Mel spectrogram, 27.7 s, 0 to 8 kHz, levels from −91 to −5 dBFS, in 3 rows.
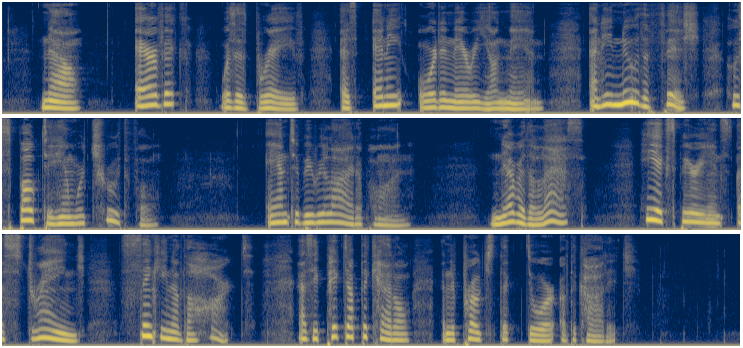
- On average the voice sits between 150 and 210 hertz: Yes, medium, 185 Hz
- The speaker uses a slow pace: Yes, slow, 105 wpm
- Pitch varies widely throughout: Yes, wide, 5.8 semitones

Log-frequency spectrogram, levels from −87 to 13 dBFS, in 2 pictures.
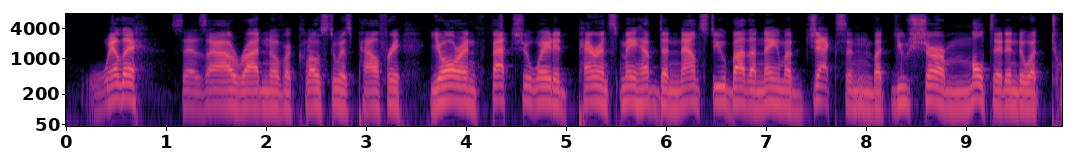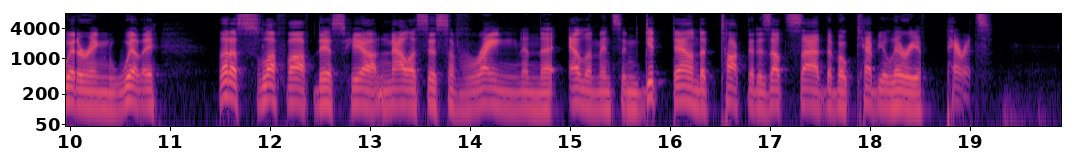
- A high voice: No, low, 120 Hz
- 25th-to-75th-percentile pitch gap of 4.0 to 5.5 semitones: No, average, 3.0 semitones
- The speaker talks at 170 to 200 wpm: No, average, 155 wpm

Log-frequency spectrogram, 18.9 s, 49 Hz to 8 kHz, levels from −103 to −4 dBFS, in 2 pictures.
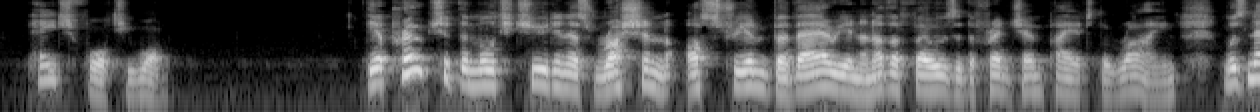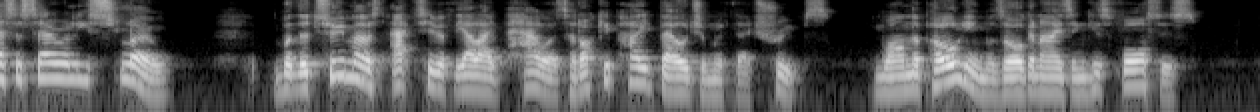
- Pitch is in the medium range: Yes, medium, 145 Hz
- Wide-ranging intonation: Yes, wide, 6.4 semitones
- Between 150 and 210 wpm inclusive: No, average, 140 wpm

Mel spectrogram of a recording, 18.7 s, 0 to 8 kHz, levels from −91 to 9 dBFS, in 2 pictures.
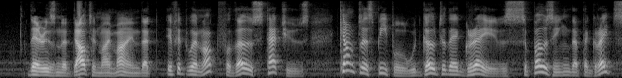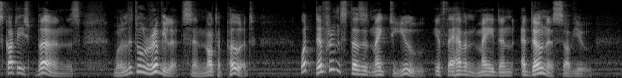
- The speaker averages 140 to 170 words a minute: Yes, average, 160 wpm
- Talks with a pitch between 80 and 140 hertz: Yes, low, 135 Hz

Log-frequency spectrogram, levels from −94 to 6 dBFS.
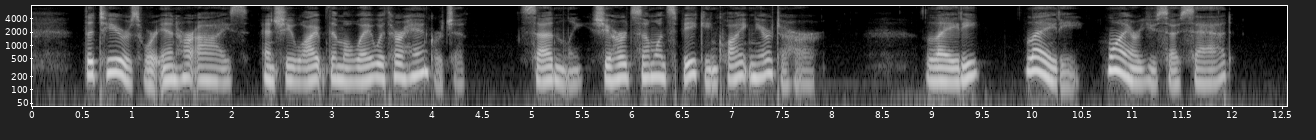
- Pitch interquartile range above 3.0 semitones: Yes, average, 4.2 semitones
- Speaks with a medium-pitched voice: Yes, medium, 170 Hz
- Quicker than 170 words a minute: No, average, 155 wpm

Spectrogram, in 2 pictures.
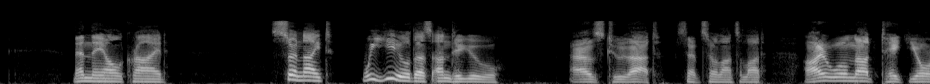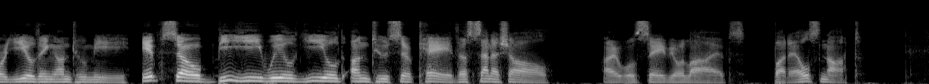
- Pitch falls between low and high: No, low, 130 Hz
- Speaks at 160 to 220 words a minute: No, average, 145 wpm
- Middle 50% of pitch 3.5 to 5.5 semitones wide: Yes, average, 4.9 semitones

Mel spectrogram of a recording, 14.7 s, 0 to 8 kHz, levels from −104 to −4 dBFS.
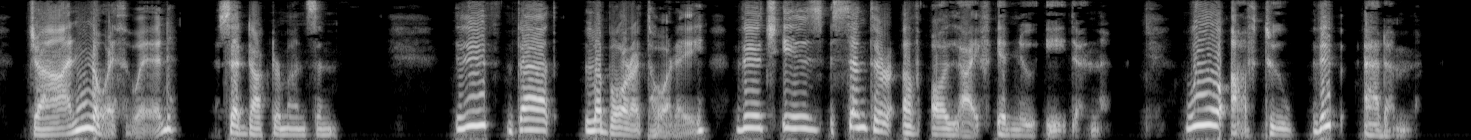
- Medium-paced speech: No, slow, 95 wpm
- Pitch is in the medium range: No, high, 205 Hz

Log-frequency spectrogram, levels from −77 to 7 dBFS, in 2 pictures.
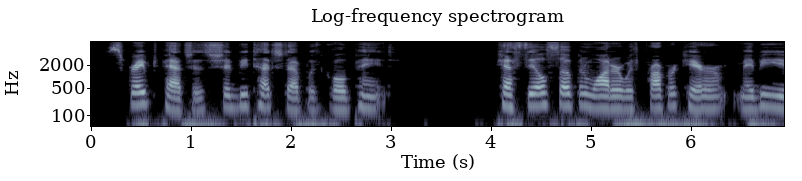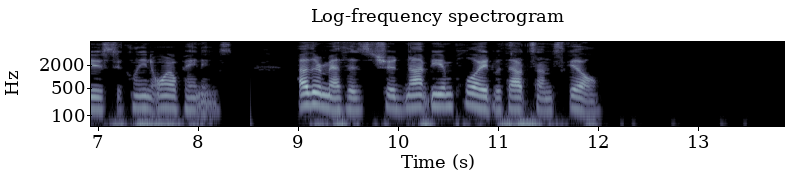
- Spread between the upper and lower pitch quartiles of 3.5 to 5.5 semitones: No, average, 3.1 semitones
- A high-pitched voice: No, medium, 155 Hz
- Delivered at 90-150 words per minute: Yes, average, 140 wpm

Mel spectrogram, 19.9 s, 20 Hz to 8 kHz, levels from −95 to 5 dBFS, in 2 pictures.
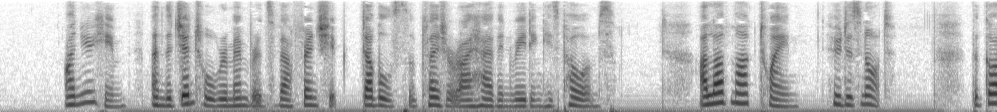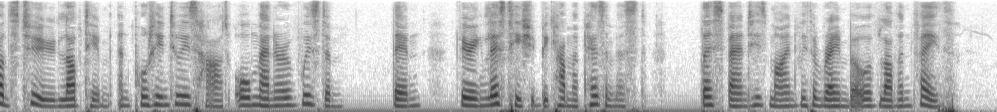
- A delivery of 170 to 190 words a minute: Yes, average, 175 wpm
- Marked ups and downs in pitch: No, average, 3.3 semitones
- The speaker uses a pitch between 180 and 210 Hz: Yes, high, 190 Hz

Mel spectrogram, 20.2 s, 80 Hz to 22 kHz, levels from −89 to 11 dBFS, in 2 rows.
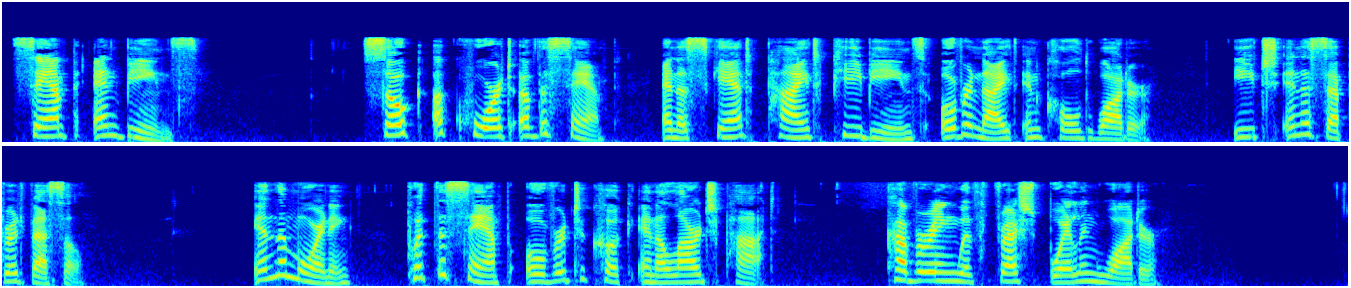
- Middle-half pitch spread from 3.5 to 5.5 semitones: Yes, average, 4.3 semitones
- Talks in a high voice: Yes, high, 225 Hz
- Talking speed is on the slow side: Yes, slow, 130 wpm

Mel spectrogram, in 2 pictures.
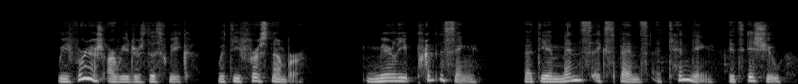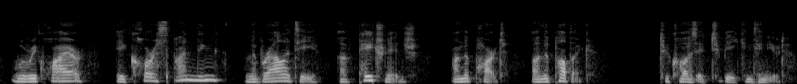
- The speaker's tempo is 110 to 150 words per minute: Yes, average, 145 wpm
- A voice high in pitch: No, low, 135 Hz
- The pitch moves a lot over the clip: No, average, 4.5 semitones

